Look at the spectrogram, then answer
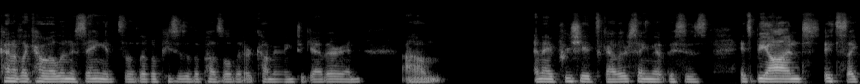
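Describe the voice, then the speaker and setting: A man with a Canadian accent, monotone and flat, fairly quick pace, quiet background. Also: medium pitch for a man. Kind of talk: panel discussion. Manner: fast.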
